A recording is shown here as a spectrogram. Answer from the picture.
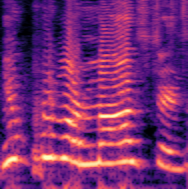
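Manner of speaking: high, loud, slow horrified yell; mock screaming. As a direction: scream it in hammed-up outrage. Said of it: "And he's screaming".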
